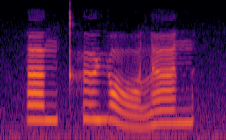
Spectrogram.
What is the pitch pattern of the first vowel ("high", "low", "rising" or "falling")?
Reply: high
